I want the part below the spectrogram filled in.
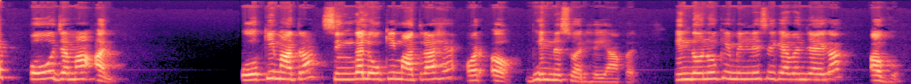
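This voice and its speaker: A woman teaching a grammar lesson, asking questions and answering them herself, repeating each example word. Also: sits high.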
